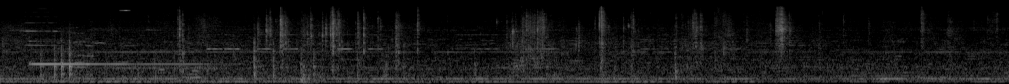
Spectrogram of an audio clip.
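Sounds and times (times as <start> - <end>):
electronic beeps: 0.2 - 4.0
cash register clicks and rattles: 0.5 - 4.2.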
